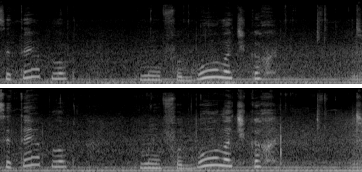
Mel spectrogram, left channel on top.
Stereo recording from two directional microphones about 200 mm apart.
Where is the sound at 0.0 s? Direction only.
5° left (ahead or behind).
